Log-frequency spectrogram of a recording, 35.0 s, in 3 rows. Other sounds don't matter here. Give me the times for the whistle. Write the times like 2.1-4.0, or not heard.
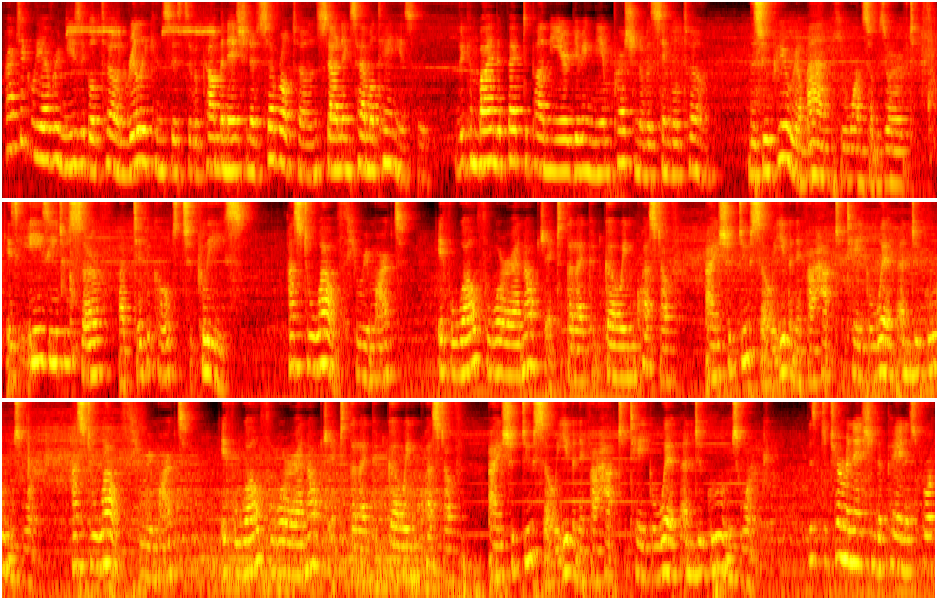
0.8-2.8.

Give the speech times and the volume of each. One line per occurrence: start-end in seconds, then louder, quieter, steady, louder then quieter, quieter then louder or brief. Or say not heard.
0.0-35.0 steady.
